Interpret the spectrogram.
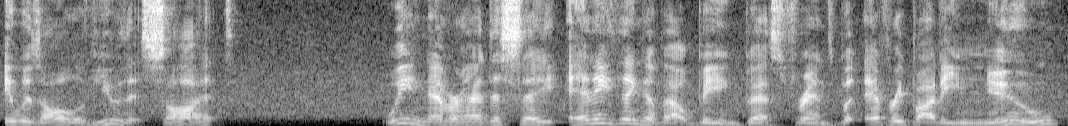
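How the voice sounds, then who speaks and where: A man playing an aggrieved, self-righteous wrestler giving a theatrical promo with emphatic pauses. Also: on the high side, animated, a bit bright, a little hiss or hum, voice pushed up. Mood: scornful.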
